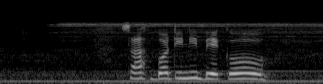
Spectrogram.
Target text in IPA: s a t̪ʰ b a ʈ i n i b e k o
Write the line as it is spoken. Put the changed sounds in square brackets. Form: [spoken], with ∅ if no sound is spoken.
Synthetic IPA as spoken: s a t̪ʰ b [ʌ] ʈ i n i b e k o

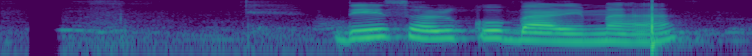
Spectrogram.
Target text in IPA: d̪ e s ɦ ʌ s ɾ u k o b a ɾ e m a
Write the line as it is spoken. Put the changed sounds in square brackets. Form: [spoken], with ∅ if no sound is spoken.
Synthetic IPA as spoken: d̪ e s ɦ ʌ [∅] ɾ u k o b a ɾ e m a

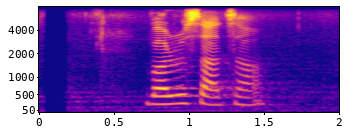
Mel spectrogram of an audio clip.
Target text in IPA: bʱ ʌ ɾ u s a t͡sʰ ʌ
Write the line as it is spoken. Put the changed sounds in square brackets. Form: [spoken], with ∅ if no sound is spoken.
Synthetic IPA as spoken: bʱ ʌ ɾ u s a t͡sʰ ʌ

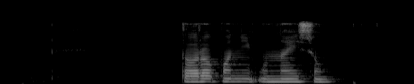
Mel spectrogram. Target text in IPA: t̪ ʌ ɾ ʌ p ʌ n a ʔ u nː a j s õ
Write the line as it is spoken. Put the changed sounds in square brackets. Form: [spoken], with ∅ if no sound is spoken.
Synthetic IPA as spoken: t̪ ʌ ɾ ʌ p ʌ n [i] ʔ u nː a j s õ

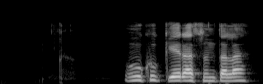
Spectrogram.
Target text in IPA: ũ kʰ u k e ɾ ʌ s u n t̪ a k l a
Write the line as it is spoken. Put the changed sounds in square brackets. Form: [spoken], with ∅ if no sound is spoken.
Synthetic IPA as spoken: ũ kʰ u k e ɾ [a] s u n t̪ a [∅] l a

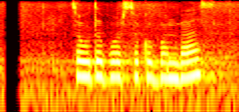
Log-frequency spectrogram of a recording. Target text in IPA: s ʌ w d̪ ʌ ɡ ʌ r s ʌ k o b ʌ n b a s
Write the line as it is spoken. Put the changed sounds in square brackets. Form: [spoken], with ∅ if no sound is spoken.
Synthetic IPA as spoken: [t͡s] ʌ w d̪ ʌ [b] ʌ r s ʌ k o b ʌ n b a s

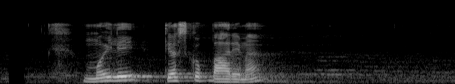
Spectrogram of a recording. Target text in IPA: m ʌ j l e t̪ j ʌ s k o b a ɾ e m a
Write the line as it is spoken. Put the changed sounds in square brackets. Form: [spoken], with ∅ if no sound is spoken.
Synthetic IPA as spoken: m ʌ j l e t̪ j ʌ s k o b a ɾ e m a

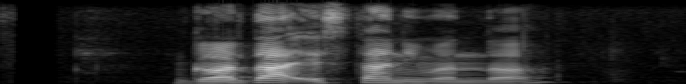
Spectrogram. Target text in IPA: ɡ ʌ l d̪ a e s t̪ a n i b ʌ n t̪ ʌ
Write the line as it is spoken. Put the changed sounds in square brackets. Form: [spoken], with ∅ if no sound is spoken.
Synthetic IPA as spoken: ɡ ʌ [r] d̪ a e s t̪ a n i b ʌ n [d̪] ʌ

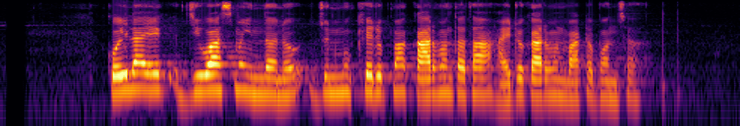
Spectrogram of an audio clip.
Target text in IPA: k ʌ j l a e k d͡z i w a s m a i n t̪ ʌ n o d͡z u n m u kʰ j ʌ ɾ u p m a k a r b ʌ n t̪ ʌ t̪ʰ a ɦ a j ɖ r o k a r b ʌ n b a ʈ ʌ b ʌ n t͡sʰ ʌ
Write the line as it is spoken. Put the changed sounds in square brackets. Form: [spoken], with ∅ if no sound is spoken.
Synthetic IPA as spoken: k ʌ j l a e k d͡z i w a s m a i n [d̪] ʌ n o d͡z u n m u kʰ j ʌ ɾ u p m a k a r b ʌ n t̪ ʌ t̪ʰ a ɦ a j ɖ r o k a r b ʌ n b a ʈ ʌ b ʌ n t͡sʰ ʌ

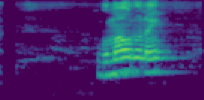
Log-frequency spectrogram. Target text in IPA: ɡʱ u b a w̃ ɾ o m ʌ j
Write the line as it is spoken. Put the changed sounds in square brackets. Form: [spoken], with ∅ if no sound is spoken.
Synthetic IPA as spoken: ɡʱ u [m] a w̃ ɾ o [n] ʌ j

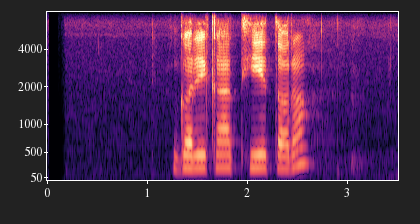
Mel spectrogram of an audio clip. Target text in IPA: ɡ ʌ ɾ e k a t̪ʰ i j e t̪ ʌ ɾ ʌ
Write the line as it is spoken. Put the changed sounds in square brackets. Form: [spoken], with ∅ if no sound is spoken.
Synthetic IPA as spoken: ɡ ʌ ɾ e k a t̪ʰ i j e t̪ ʌ ɾ ʌ

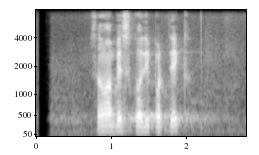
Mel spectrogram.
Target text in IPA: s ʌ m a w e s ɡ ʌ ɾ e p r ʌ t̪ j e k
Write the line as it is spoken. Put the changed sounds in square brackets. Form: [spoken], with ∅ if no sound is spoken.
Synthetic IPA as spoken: s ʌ m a [b] e s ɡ ʌ ɾ [i] p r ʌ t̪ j e k

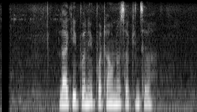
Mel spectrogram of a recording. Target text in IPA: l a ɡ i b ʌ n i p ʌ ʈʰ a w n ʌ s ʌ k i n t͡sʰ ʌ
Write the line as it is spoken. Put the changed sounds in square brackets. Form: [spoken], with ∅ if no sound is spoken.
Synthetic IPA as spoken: l a ɡ i [p] ʌ n i p ʌ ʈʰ a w n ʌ s ʌ k i n t͡sʰ ʌ

